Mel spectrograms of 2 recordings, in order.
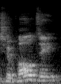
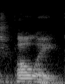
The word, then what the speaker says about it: Chipotle: that was pretty cool this says it is pronouncedly c-h-u-h uh p-o-w-t yep healthcare workers are the perfect Chipotle customers if you think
